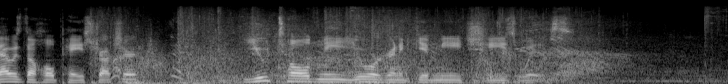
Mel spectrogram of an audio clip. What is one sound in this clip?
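Game combat sounds of spells and hits crackle and burst.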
